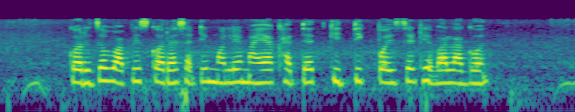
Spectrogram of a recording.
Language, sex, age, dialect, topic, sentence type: Marathi, female, 25-30, Varhadi, banking, question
